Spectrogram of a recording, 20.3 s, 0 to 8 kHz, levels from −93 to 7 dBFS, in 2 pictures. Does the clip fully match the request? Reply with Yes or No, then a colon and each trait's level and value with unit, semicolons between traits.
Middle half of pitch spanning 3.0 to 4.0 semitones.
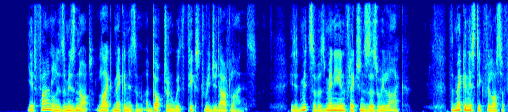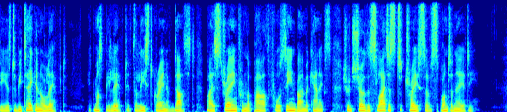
Yes: average, 3.4 semitones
